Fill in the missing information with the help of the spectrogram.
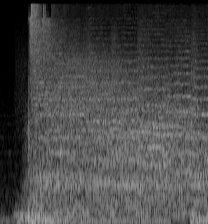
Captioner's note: huge applause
